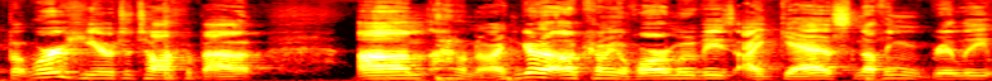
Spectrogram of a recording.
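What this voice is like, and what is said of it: Hoarse, worn-out voice. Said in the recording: “My voice is kind of shot ... I'm still a little bit recovering from being sick.”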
